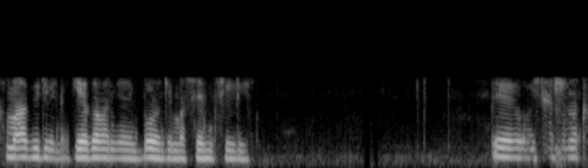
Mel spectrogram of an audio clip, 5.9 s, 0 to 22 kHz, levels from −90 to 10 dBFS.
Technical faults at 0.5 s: G.729 codec; VoIP packet loss concealed by the speech codec

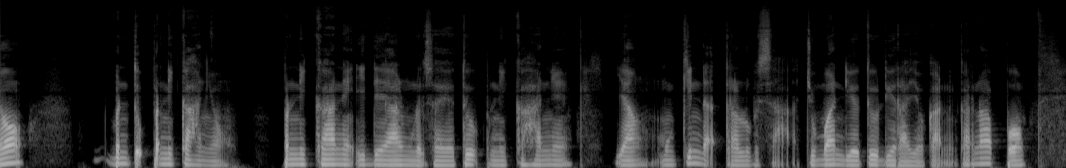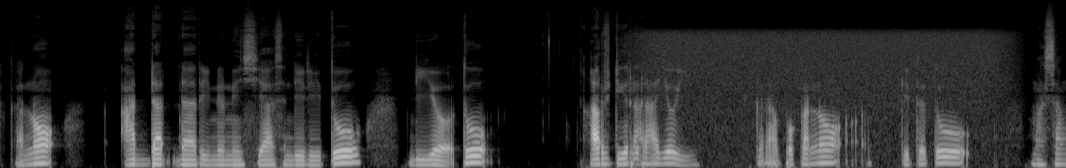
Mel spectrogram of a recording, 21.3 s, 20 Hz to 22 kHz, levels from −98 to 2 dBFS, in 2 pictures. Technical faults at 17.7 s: digital radio blending to analogue

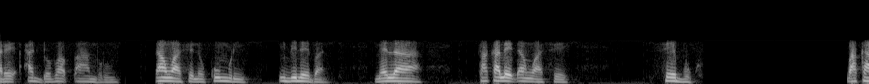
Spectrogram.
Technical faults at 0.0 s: Dialogic VOX ADPCM

